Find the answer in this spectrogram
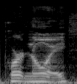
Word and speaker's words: Portnoy: our boy uh uh dave porno came portnoy i have to pronounce this guy's name properly uh came down from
